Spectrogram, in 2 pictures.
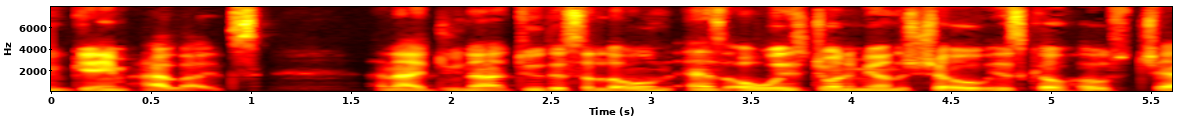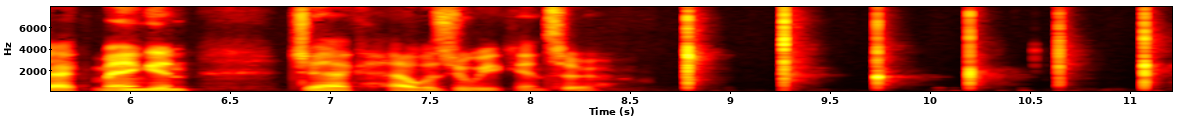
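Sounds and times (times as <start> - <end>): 
speech: 0.0 - 8.4
applause, hands clapping: 8.8 - 11.2.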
